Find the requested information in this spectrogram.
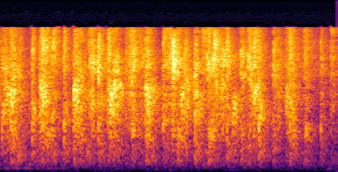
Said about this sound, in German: Ja, natürlich, gerne Applaus.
